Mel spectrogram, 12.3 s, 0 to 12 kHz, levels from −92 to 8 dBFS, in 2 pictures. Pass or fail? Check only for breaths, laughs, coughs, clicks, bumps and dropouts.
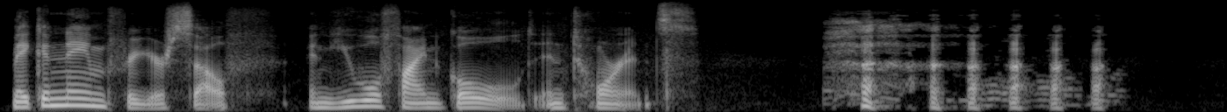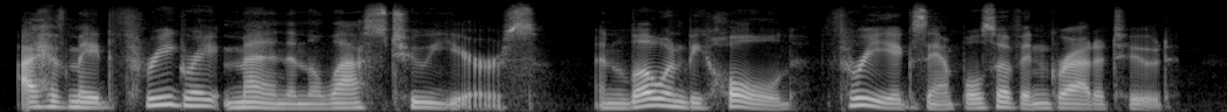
fail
